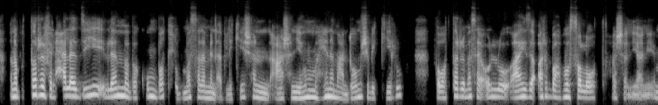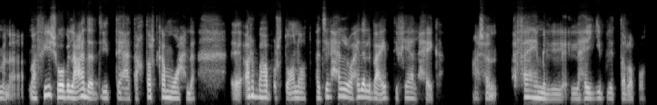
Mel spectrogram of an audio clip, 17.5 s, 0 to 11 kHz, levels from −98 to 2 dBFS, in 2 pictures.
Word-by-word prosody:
أنا 190 Hz, -, +5 dB
باضطر 230 Hz, +4 st, +4 dB
في 200 Hz, -, -4 dB
الحالة 200 Hz, +1 st, +5 dB
دي 205 Hz, +6 st, +1 dB
لمّا 195 Hz, +2 st, +4 dB
باكون 180 Hz, +5 st, -2 dB
باطلب 175 Hz, -4 st, -6 dB
مثلًا 165 Hz, +1 st, -2 dB
من 145 Hz, -3 st, -1 dB
أبلكيشن 150 Hz, +3 st, -3 dB
عشان 140 Hz, +3 st, 0 dB
ي 145 Hz, -, +2 dB
هُم 170 Hz, 0 st, +3 dB
هنا 185 Hz, +4 st, +2 dB
ما 160 Hz, -, -1 dB
عندهمش 145 Hz, +8 st, -1 dB
بالكيلو، 150 Hz, +9 st, -7 dB, 0.4 s
فباضطر 185 Hz, +4 st, 0 dB
مثلًا 190 Hz, +1 st, -1 dB
أقول 185 Hz, -, -1 dB
له 175 Hz, -, +2 dB
عايزة 185 Hz, +2 st, +4 dB
4 185 Hz, -3 st, +1 dB
بصلات 170 Hz, -2 st, +1 dB
عشان -, -, -1 dB
يعني -, -, -5 dB
منا -, -, -6 dB
مافيش 220 Hz, -2 st, +1 dB
هو 170 Hz, -, +11 dB
بالعدد 165 Hz, -3 st, +5 dB
ي 155 Hz, -, -5 dB
ت -, -, -5 dB
هتختار 140 Hz, +5 st, -2 dB
كام 165 Hz, -3 st, +1 dB
واحدة؟ 150 Hz, -, -2 dB, 0.5 s
آآ، -, -, 0 dB
4 180 Hz, -4 st, +4 dB
برتقانات، 145 Hz, -2 st, -3 dB
فدي 150 Hz, +4 st, -2 dB
الحالة 195 Hz, +1 st, 0 dB
الوحيدة 175 Hz, +2 st, +2 dB
اللي 165 Hz, -2 st, 0 dB
باعِد 150 Hz, +1 st, +1 dB
فيها 150 Hz, -2 st, -6 dB
الحاجة، -, -, -5 dB, 0.5 s
عشان -, -, -4 dB, 0.2 s
أفَهّم 160 Hz, -5 st, 0 dB
ال 125 Hz, -2 st, -7 dB
اللي 130 Hz, 0 st, -6 dB
هيجيب 145 Hz, 0 st, -2 dB
لي 140 Hz, -, -7 dB
الطلبات. 135 Hz, -, -7 dB
170 Hz, 180 wpm, -25 LUFS, 150-185 Hz, 0.5 s, هو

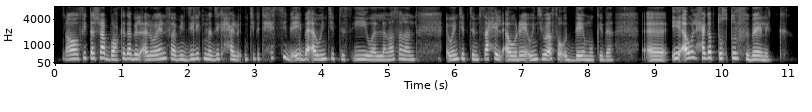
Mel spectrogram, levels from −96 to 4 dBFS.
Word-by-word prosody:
آه، 240 Hz, +3 st, +3 dB
في 290 Hz, +4 st, -5 dB
تشبُّع 275 Hz, -6 st, +2 dB
كده 260 Hz, +4 st, 0 dB
بالألوان، 230 Hz, +1 st, +1 dB
فبيدي 225 Hz, -4 st, -2 dB
لِك 265 Hz, -, -16 dB
مزيج 240 Hz, 0 st, -1 dB
حلو. 220 Hz, -5 st, -2 dB
أنتِ 235 Hz, +1 st, -9 dB
بتحسّي 285 Hz, +6 st, -5 dB
بإيه 245 Hz, -, -1 dB
بقى 225 Hz, -, +4 dB
وأنتِ 235 Hz, +3 st, -1 dB
بتسقِيه 220 Hz, -1 st, -4 dB
والّا 200 Hz, -1 st, -1 dB
مثلًا 215 Hz, 0 st, -3 dB, 0.5 s
وأنتِ 235 Hz, +5 st, 0 dB
بتمسحي 245 Hz, +1 st, 0 dB
الأوراق 210 Hz, -1 st, 0 dB
وأنتِ 230 Hz, +3 st, -1 dB
واقفة 230 Hz, -3 st, +2 dB
قُدّامه 200 Hz, +1 st, 0 dB
كده، 195 Hz, -1 st, -6 dB, 0.4 s
آآ 200 Hz, -1 st, +2 dB
إيه 270 Hz, 0 st, +4 dB
أول 295 Hz, +2 st, +6 dB
حاجة 280 Hz, +1 st, +5 dB
بتخطُر 280 Hz, -1 st, -1 dB
في 270 Hz, -3 st, -3 dB
بالِك؟ 200 Hz, -2 st, -1 dB
225 Hz, 165 wpm, -25 LUFS, 210-255 Hz, 0.5 s, أول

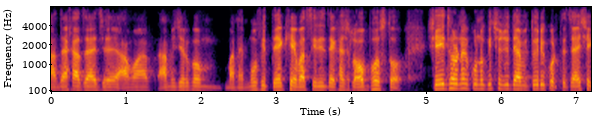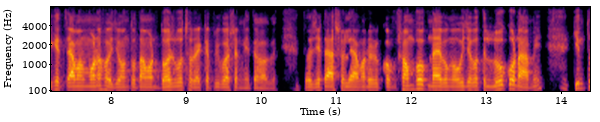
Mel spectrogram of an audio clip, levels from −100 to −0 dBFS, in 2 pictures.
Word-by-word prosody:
দেখা 115 Hz, +2 st, +3 dB
যায় 120 Hz, 0 st, +3 dB
যে 115 Hz, -, -6 dB, 0.3 s
আমার 110 Hz, +2 st, -3 dB, 0.3 s
আমি 110 Hz, +2 st, -4 dB
যেরকম 125 Hz, 0 st, -3 dB, 0.4 s
মানে 100 Hz, 0 st, -4 dB
মুভি 130 Hz, +1 st, -4 dB
দেখে 125 Hz, 0 st, +5 dB
বা -, -, +7 dB
সিরিজ 125 Hz, -1 st, -2 dB
দেখে 120 Hz, +1 st, +1 dB
আসলে 120 Hz, -1 st, -4 dB
অভ্যস্ত, 135 Hz, -, -1 dB, 0.6 s
সেই 155 Hz, +2 st, +8 dB
ধরনের 165 Hz, 0 st, +3 dB
কোন 155 Hz, -1 st, -4 dB
কিছু 155 Hz, +2 st, -4 dB
যদি 150 Hz, 0 st, -2 dB
আমি 135 Hz, -, -9 dB
তৈরি 150 Hz, 0 st, 0 dB
করতে 125 Hz, -2 st, -4 dB
চাই, 120 Hz, 0 st, +4 dB
সেক্ষেত্রে 135 Hz, -2 st, -1 dB
আমার 120 Hz, 0 st, +1 dB
মনে 125 Hz, +1 st, +3 dB
হয় 115 Hz, -, 0 dB
যে -, -, -4 dB
অন্তত 115 Hz, +1 st, -9 dB
আমার 110 Hz, 0 st, 0 dB
১০ 115 Hz, +1 st, +4 dB
বছরের 110 Hz, -4 st, -2 dB
একটা -, -, -7 dB
প্রিপারেশন 110 Hz, -3 st, -3 dB
নিতে 95 Hz, -1 st, -8 dB
হবে। 85 Hz, -1 st, -7 dB, 0.4 s
তো -, -, -18 dB
যেটা 115 Hz, +1 st, 0 dB
আসলে 120 Hz, 0 st, -5 dB
আমার 115 Hz, +1 st, -3 dB
ঐরকম 115 Hz, +1 st, -5 dB
সম্ভব 135 Hz, +5 st, +4 dB
না -, -, +4 dB
এবং 120 Hz, 0 st, -3 dB
অ -, -, +1 dB
ঐ -, -, -3 dB
জগতের 125 Hz, -1 st, -4 dB
লোকও 150 Hz, +2 st, +2 dB
না -, -, +7 dB
আমি। 120 Hz, +4 st, -13 dB, 0.5 s
কিন্তু 165 Hz, +4 st, -6 dB
120 Hz, 215 wpm, -25 LUFS, 115-135 Hz, 0.6 s, সেই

